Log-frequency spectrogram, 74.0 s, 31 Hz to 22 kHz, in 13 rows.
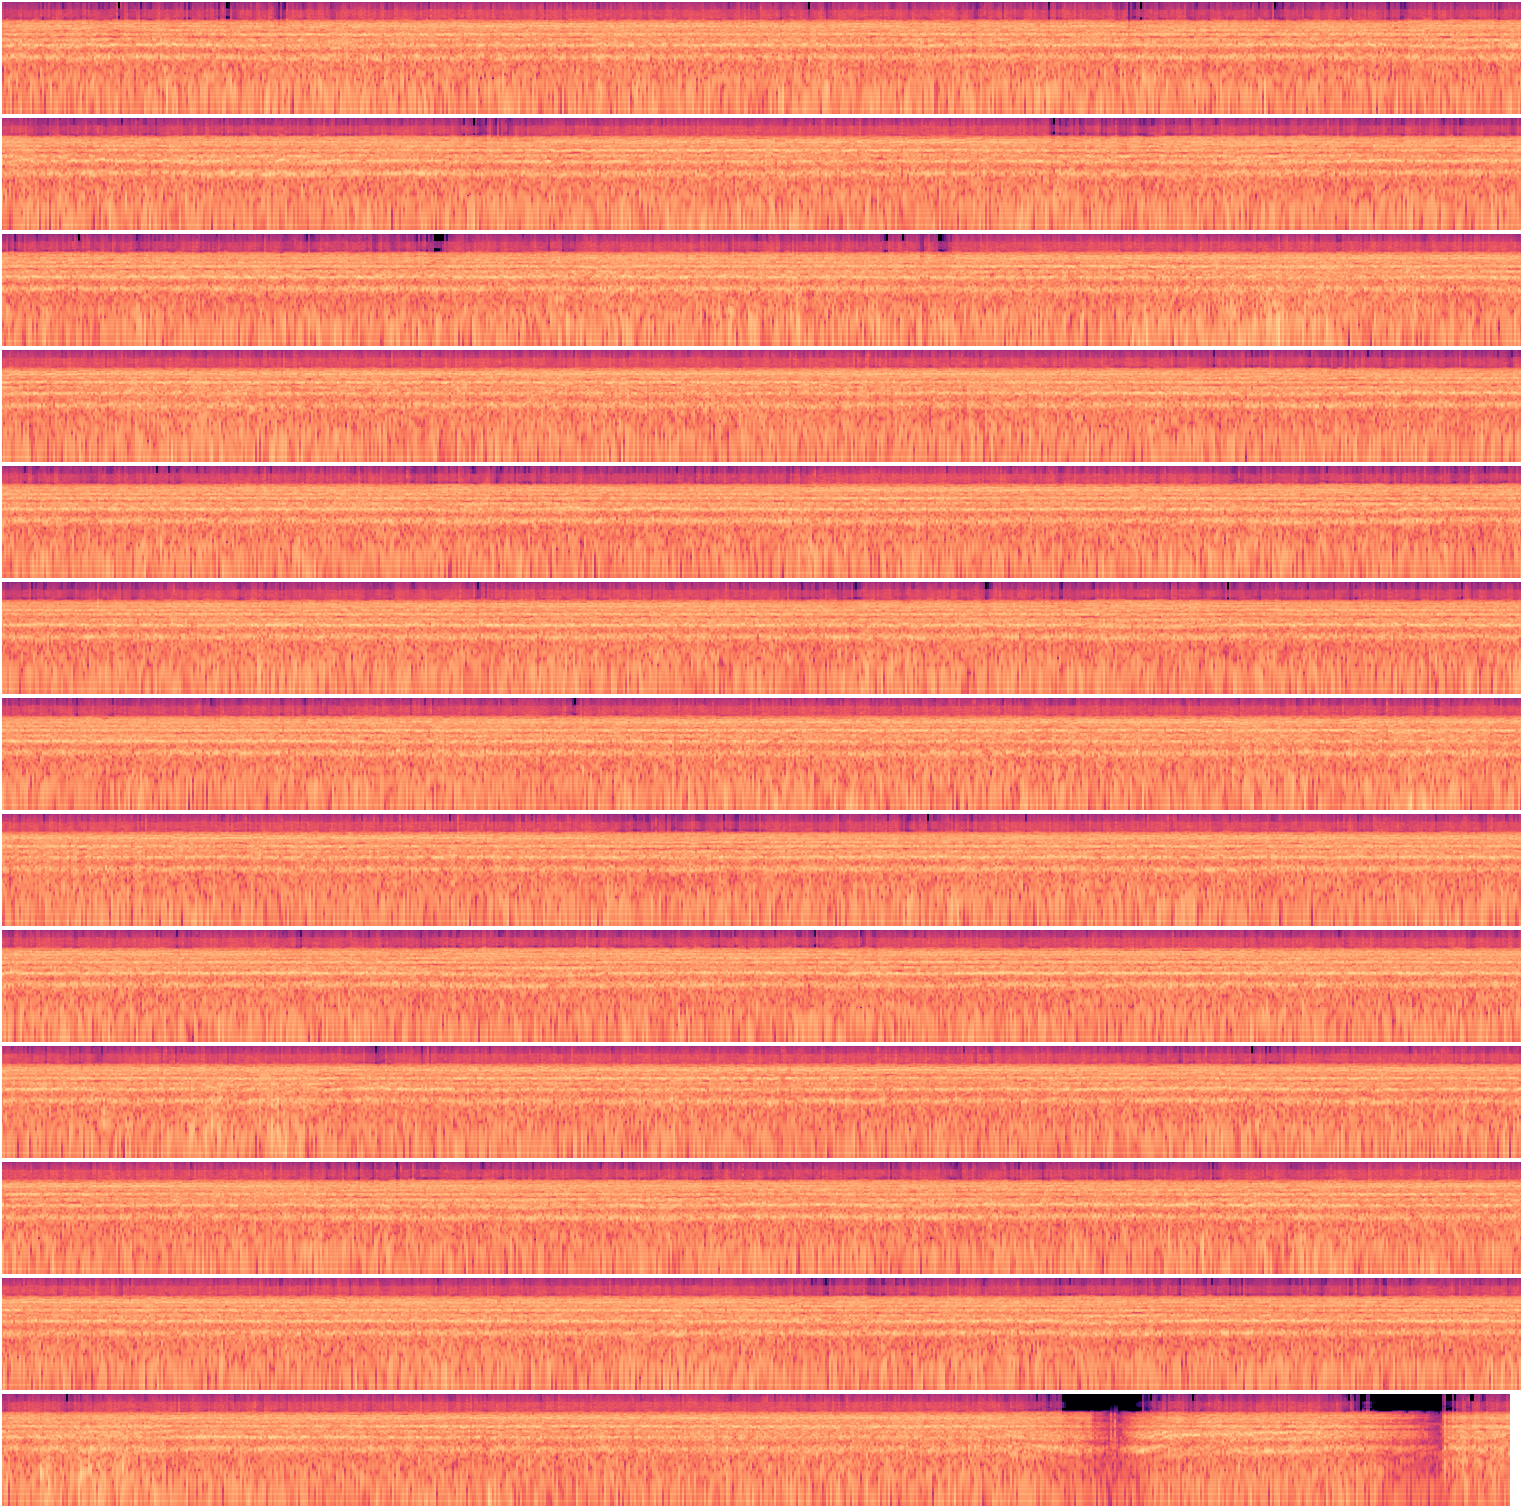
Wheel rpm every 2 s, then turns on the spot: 220, 230, 220, 220, 220, 220, 230, 220, 220, 210, 230, 230, 230, 220, 230, 230, 230, 230, 210, 210, 230, 230, 230, 230, 230, 230, 220, 230, 220, 220, 230, 230, 230, 230, 230, 200, 110.
none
